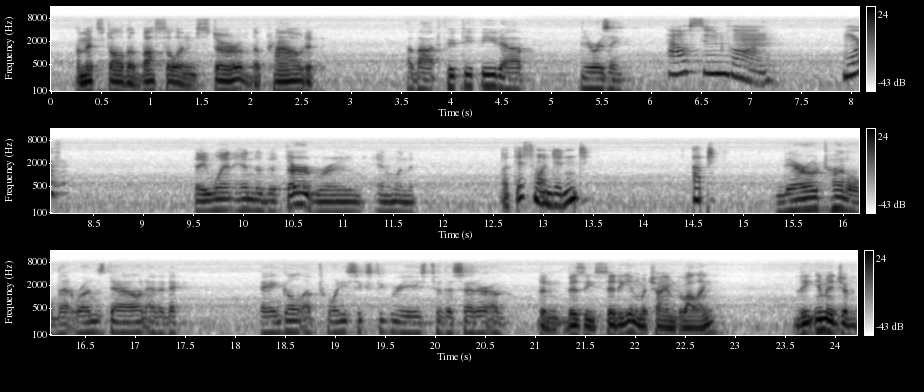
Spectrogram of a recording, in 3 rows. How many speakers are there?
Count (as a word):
five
